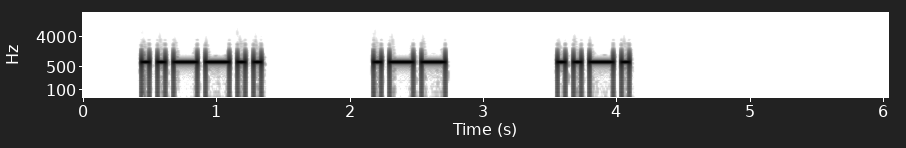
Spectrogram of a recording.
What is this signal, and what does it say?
Morse code, heard as a keyed tone, about 20 wpm, 700 Hz. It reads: ? W F
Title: 212 Lesson 34e - Number 8 - Three Characters 20wpm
